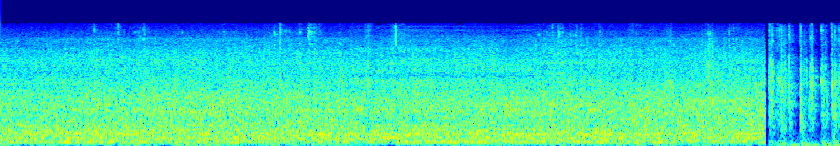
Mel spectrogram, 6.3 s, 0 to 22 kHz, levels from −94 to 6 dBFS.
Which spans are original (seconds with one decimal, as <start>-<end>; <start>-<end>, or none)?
0.0-2.6; 4.0-6.3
